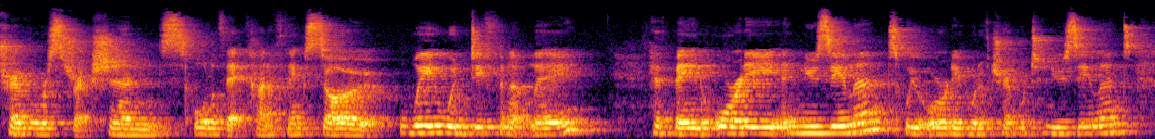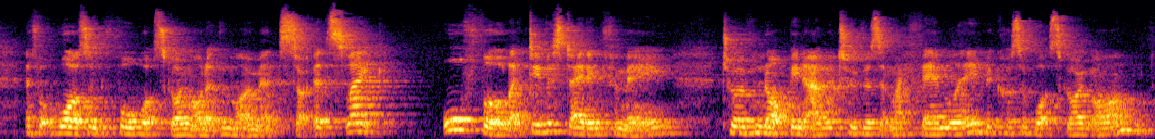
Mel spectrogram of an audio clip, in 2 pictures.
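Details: Pregnant woman with a habitually croaky, crackly voice that she says worsens whenever she is pregnant, blaming the pregnancy; she is also slightly out of breath; vocal fry (creaky voice).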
